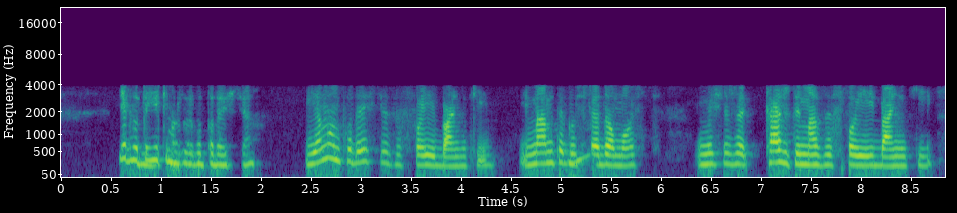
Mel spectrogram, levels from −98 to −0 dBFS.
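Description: GSM full-rate codec damage runs throughout the speech, plainly audible: regular-pulse excitation modelling leaves a buzzy, gravelly roughness, and nothing passes above 3.8 kHz, fitting 13 kbps coding.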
